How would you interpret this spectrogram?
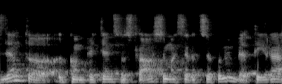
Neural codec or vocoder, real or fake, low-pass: vocoder, 44.1 kHz, 128 mel bands every 256 samples, BigVGAN v2; fake; 10.8 kHz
